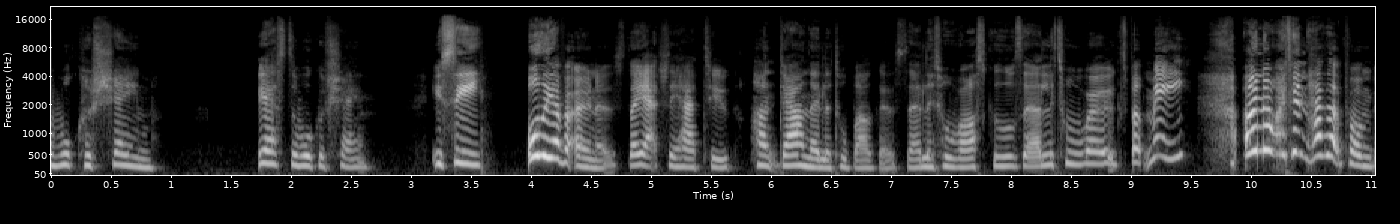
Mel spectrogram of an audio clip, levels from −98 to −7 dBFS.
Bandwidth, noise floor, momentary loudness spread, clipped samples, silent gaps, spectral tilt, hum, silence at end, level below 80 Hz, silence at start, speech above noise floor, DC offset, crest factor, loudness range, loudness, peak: 17.5 kHz; -81 dBFS; 18 LU; under 0.1%; none; -3.5 dB/octave; none; 0 s; -80 dBFS; 0 s; 48 dB; under 0.1%; 20 dB; 7 LU; -31 LUFS; -12 dBFS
